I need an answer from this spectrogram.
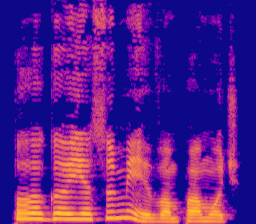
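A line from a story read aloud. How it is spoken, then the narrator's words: Mocking. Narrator (Russian): сказала рабыня, насмешливо глядя на них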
